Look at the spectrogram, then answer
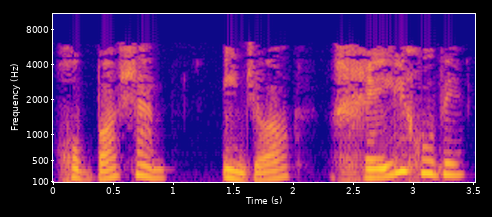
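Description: A woman's voice: lowish voice, animated, breathy edge, no room sound, muffled recording. A woman voicing a tiny lazy seed that whines it is comfortable in the soil and refuses to get up. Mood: reluctant. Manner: whiny, complacent, reluctant. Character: tiny lazy comfy seed, stubborn, childlike.

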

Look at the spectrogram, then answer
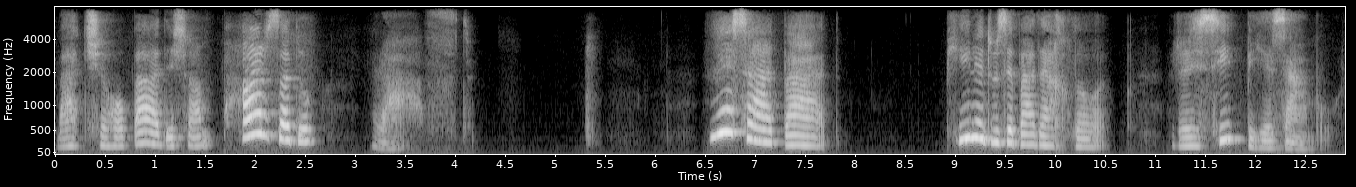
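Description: A woman narrating a children's story, slow and sing-song, speaking directly to the children listening. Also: mid-range voice, sing-song.

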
